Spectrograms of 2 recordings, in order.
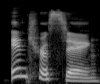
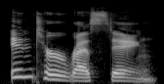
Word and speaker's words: interesting: When you look at this word, you probably expect it to have 4 syllables. Interesting. However, because we say this word so often, we actually drop one of those syllables. Instead of saying interesting, we say interesting. Interesting. As you can hear, there are only 3 syllables in this word.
